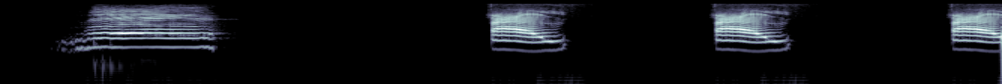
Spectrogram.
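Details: Male cat in heat: one long level meow followed by three shorter, insistent calls that dip and wobble, repeated roughly every one and a half seconds, faint low thumps beneath.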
